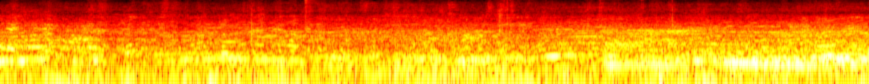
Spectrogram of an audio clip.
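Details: Agitated cattle from Indonesia giving drawn-out lowing calls over a dense, noisy background of crowd murmur and commotion, with several wavering moos near the end.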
